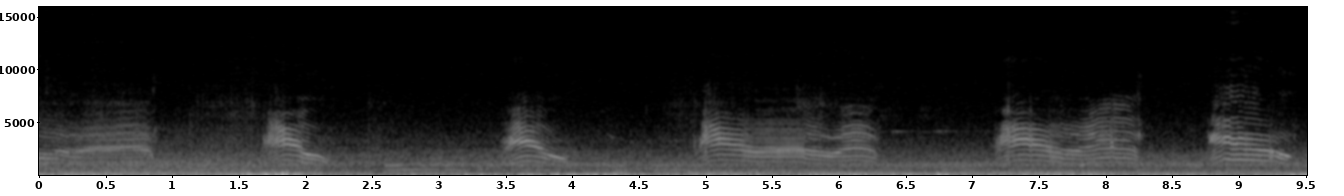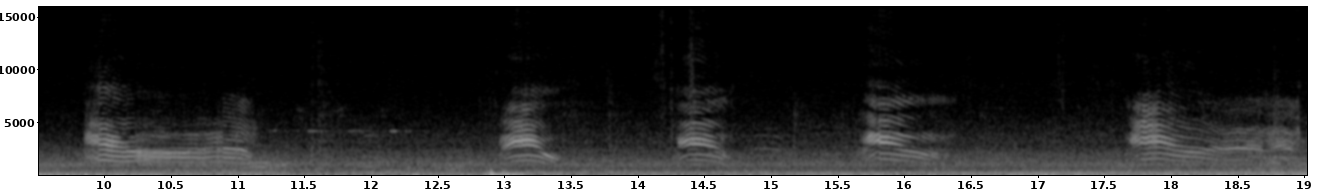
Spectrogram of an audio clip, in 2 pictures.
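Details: Excited male Toyger cat chattering during an outdoor walk, talking more than usual: many quick arched meows in clustered bursts, some in pairs, with bumps and handling knocks and a steady low background hum.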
